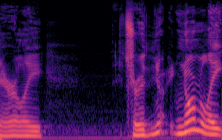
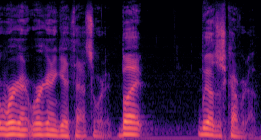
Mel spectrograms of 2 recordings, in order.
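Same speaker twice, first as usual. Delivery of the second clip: ordinary delivery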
